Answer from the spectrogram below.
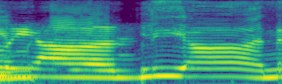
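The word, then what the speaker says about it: Liane: Now, we are fans of a fellow Australian author, Leanne or Lianne Moriarty. We can never remember how to say her first name. – Leanne.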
